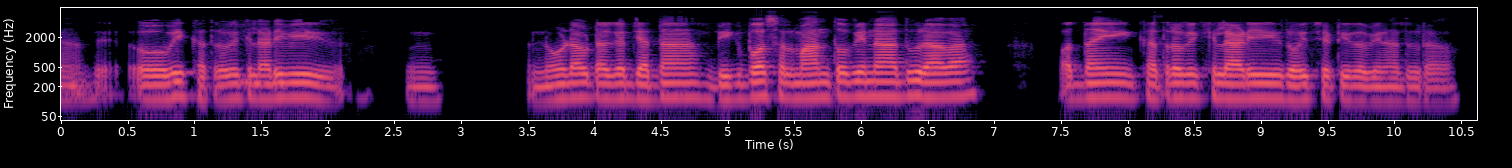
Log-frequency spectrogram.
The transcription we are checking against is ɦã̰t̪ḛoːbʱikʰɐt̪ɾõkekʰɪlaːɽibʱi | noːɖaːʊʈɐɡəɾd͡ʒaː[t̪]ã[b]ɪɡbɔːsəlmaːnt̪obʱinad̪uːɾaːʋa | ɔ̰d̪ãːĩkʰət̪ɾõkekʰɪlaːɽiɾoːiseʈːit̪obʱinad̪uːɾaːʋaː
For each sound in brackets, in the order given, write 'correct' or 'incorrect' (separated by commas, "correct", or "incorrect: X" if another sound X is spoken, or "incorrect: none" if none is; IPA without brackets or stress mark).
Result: incorrect: d̪, correct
